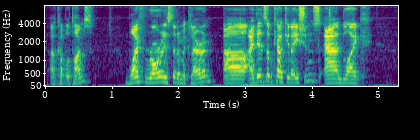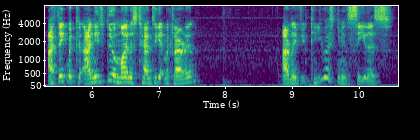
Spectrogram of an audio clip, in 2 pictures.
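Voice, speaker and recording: Speaking in a mid-range, slightly bright voice, a laid-back Swedish streamer goes through his chat. He reads viewers' questions aloud and answers them.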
